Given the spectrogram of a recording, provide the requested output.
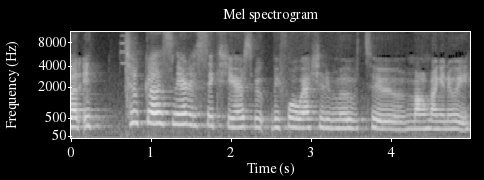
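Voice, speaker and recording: Amid noticeable background noise, a woman with a Swedish accent speaks at a moderate pace and a fairly high pitch. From southern Sweden. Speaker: entrepreneur. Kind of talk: talk to audience.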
